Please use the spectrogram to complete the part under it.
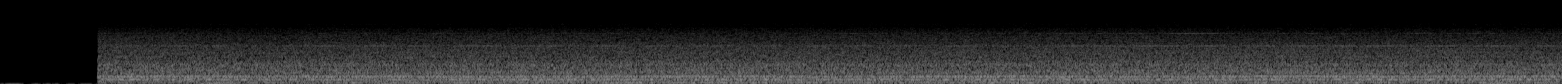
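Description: A jet engine drones steadily from inside a cockpit.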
